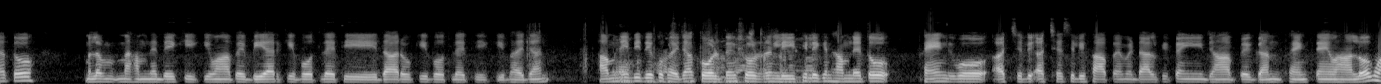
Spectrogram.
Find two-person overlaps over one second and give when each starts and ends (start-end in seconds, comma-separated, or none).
6.7-8.3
